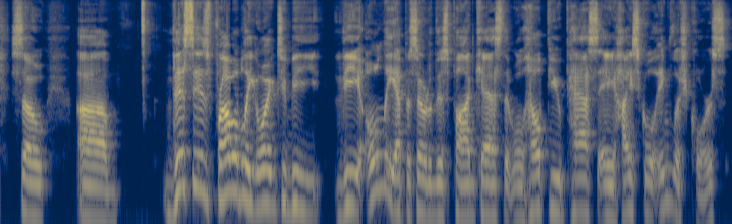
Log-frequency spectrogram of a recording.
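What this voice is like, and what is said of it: Ill, strained voice. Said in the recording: “recovering from varying stages of illness ... apologies for the way that I sound ... my voice is slowly coming back”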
